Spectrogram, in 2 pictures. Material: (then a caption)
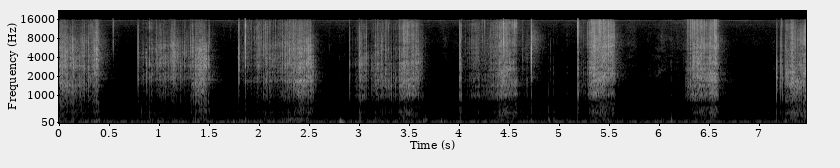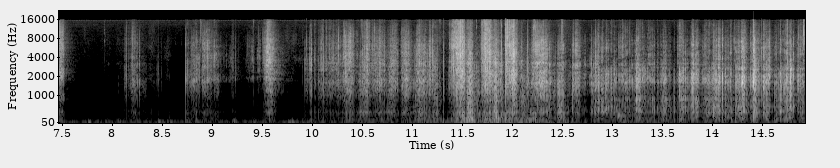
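Plastic. Long nails scratch a small rose-gold, glitter-textured plastic phone case held in the hand. Short bursts of dry, bright, hissy scratching come in quick strokes separated by brief pauses. After about ten seconds it shifts to continuous, louder, denser rasping.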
